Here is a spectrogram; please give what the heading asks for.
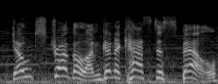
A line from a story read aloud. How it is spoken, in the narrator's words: I shout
